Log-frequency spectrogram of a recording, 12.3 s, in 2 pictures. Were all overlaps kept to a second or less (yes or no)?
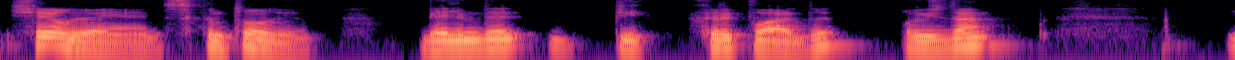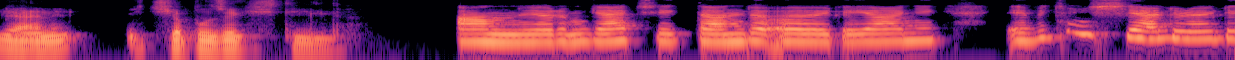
yes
